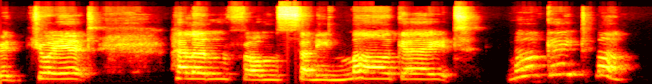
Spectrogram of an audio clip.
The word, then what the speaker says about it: Margate: it helen from sunnymargate margate yeah margaret that's the right way to say it wrote off so many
